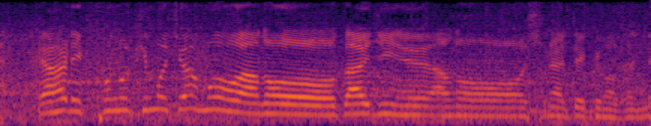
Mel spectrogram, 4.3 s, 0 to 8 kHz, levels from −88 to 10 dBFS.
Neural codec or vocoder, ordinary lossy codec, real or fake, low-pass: codec, 16 kHz, 8 kbps, FunCodec, trained on Chinese and English, 25 frames a second; none; fake; none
